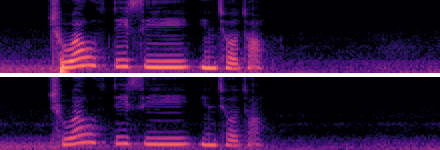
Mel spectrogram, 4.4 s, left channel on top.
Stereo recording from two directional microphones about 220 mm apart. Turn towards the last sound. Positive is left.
turn(degrees=15)  # may be behind; listen again after turning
